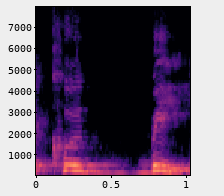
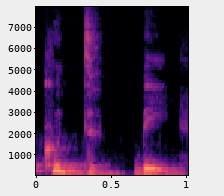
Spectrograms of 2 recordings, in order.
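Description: First: Could be with the D held, not released; touch the D and go straight to B in could be; unreleased D. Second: Could be with the D popped before B; over-released D. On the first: Teacher shows the easy way, could be with silent-release D. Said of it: "encosto lá a língua no céu da boca". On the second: Teacher shows what is unnecessary, could be with released D. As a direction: sound the D separately in could be. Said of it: "esse D não precisa ser". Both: Shown as a demonstration.

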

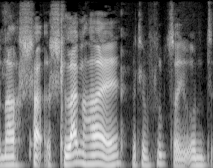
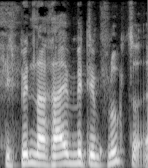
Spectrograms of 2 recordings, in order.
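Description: First: Shanghai langsam und vollständig ausgesprochen; korrigiert. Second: Hai statt Shanghai gesagt, Silbe verschluckt; versprochen. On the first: (Shanghai sorgfältig korrigiert) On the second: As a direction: sag nur Hai mit flüssigem Tempo. (Hai statt Shanghai versprochen) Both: Real, not acted. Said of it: "äh, nach Sch".

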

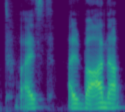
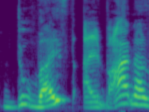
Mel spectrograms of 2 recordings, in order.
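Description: First: Low-key, laconic answer; trying to act cool. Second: Raised, questioning echo of his own words; incredulous self-mockery. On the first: Retold or imitated. Young interviewer tells the rapper his origin, playing it cool. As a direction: toss it off casually, trying to seem cool. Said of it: "ich muss jetzt cool wirken". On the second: Comedian mocks what he told the rapper, incredulous. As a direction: throw it back in disbelief. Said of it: "was, was laber ich da".

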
